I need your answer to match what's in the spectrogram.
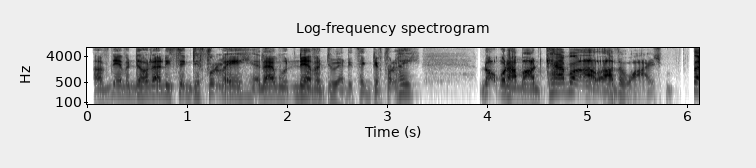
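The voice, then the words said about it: Speaks with a noticeable accent. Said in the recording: “I've always had the same accent”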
